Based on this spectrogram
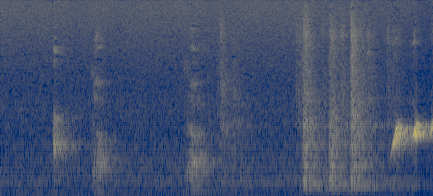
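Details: African grey parrot talking: a string of brief speech-like syllables and mumbles, then a rising whistled phrase in several quick notes at the close.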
